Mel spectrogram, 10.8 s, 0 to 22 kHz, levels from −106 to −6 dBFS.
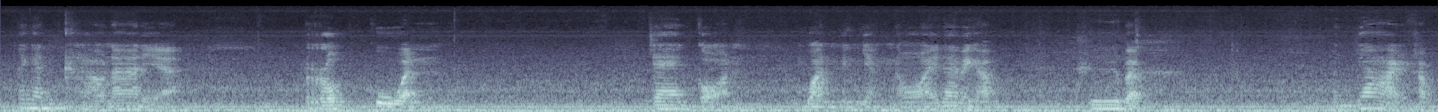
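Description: No technical faults can be heard anywhere in the recording; the speech signal holds steady throughout, with no interruptions, level disturbances or added noise.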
